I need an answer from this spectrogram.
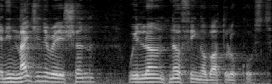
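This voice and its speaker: With a French accent, a man talks at a medium pitch. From France, Burgundy. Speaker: priest and Holocaust researcher. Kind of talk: public lecture.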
